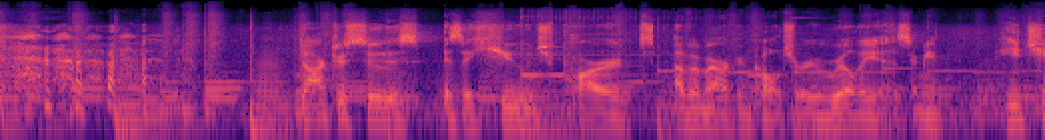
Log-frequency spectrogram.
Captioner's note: laughs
